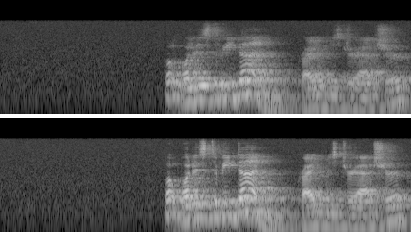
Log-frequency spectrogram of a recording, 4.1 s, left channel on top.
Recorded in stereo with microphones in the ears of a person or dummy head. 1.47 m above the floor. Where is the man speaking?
70° right (ahead or behind), 2.5 m.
